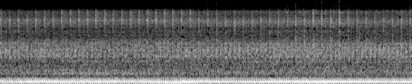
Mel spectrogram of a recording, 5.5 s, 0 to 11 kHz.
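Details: Nissan SR20DET engine at idle: rapid, uneven knocking over a loud, low idle rumble, an internal engine knock with the cause not yet pinned down.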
